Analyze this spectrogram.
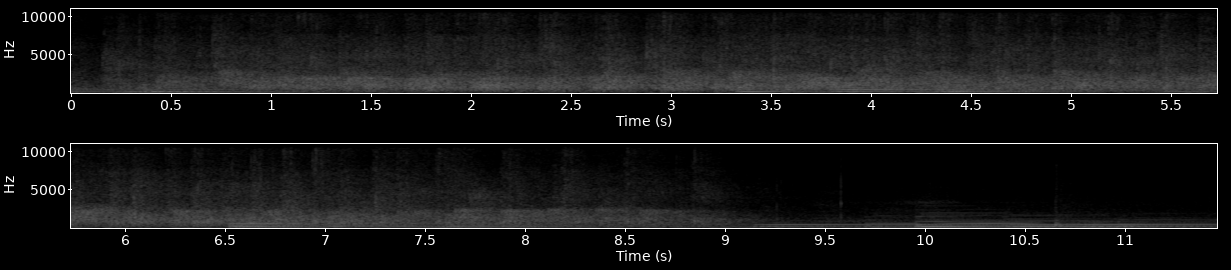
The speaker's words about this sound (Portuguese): Dá uma salva de palmas a Deus aí.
